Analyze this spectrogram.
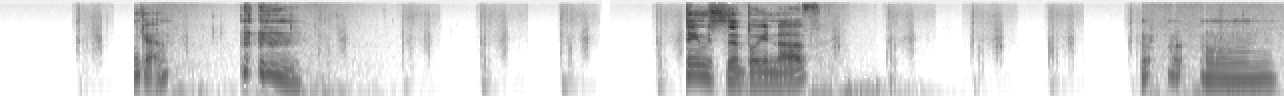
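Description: A young man talks animatedly and close into a microphone.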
